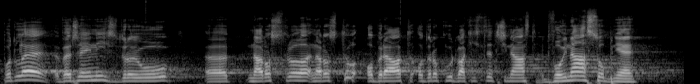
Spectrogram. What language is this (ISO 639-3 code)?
ces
